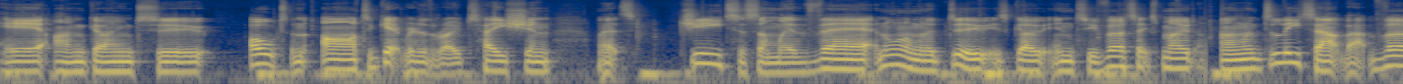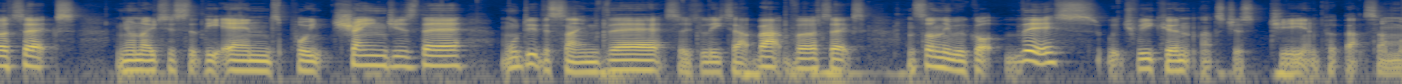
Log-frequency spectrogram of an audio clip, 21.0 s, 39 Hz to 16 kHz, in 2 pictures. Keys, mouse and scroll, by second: 0.1 shift+middle click, 2.4 alt+r, 3.1 shift+middle click, 4.8 g, 6.5 shift+middle click, 6.7 scroll up 1, 7.1 shift+middle click, 7.4 Tab, 8.0 scroll up 1, 8.3 shift+z, 9.1 x, 12.8 scroll down 1, 13.3 shift+middle click, 15.0 x, 16.1 Tab, 16.7 shift+z, 17.0 shift+middle click, 17.5 scroll up 1, 17.8 middle click, 20.1 g.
